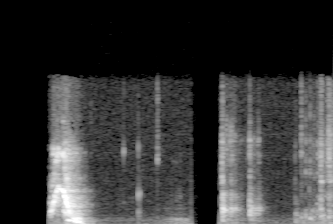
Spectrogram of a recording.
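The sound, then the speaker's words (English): A voice imitates an elk's nervous bark: one short, loud, harsh yelp that drops sharply in pitch, followed after a pause by a few faint clicks and rustles. “It can be called a nervous bark.”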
